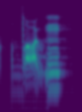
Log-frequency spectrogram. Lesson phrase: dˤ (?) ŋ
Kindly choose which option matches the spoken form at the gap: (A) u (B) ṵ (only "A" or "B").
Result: B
